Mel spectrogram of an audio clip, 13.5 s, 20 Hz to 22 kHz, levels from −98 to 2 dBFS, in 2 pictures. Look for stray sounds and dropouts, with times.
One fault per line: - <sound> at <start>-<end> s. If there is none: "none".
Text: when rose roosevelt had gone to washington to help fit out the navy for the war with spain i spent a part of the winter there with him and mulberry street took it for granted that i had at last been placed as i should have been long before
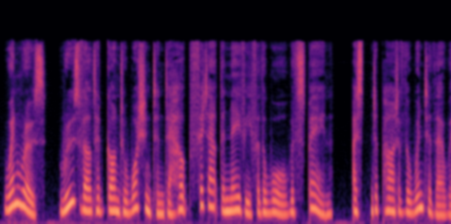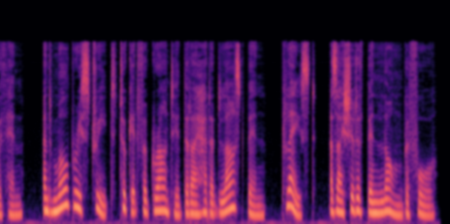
- dropout at 5.5-5.6 s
